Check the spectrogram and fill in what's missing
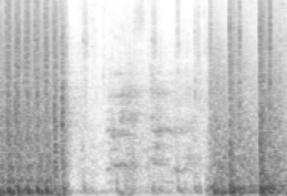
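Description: A game turret fires rapid bursts at enemy players, loud and dense at the start and end with a quieter gap in the middle, while voices talk over the shooting.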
